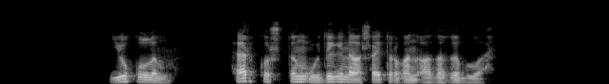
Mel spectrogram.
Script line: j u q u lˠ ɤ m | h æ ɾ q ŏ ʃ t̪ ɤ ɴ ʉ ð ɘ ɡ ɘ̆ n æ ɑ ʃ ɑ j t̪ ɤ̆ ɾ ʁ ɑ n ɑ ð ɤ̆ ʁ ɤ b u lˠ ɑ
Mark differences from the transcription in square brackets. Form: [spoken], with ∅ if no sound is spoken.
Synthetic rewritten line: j u q u lˠ ɤ m | h æ ɾ q ŏ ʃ t̪ ɤ ɴ ʉ ð ɘ ɡ ɘ̆ n æ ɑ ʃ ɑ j t̪ [ŏ] ɾ ʁ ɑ n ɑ ð ɤ̆ ʁ ɤ b u lˠ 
